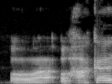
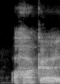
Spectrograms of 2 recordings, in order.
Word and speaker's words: Oaxaca: Now, he is also the director of Oaxaca, Day of the Dead. Did I pronounce that right, Oliver? Yes. Yeah. Oaxaca, Day of the Dead, a collection of 8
